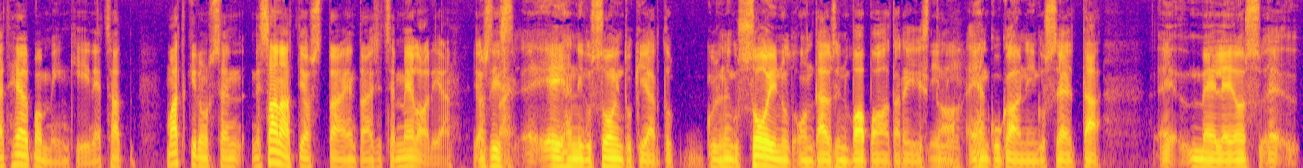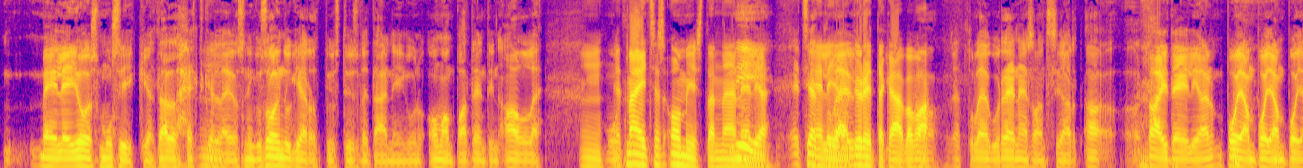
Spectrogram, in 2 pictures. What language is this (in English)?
Finnish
